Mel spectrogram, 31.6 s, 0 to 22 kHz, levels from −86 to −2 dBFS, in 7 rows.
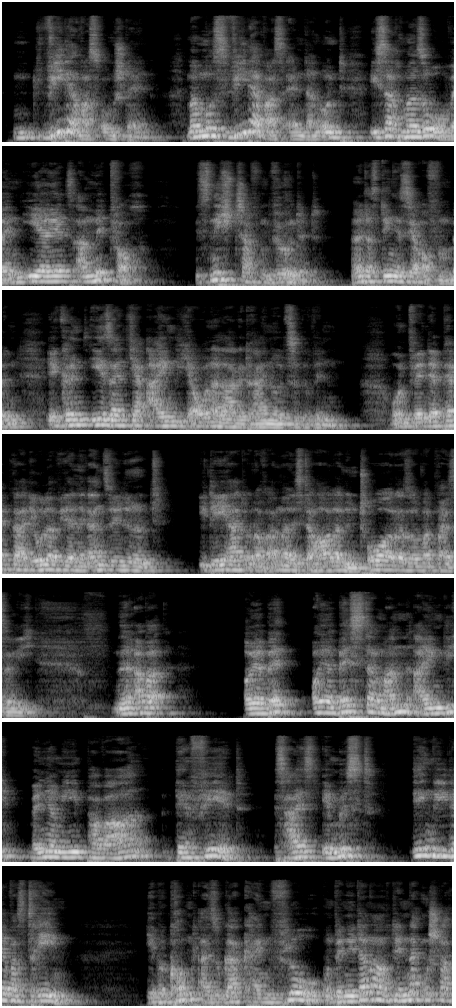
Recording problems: off-mic speech; far
room echo; slight; dies away in 0.4 s

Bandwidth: 14.5 kHz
